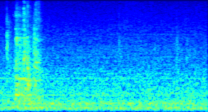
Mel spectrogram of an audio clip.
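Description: A brief cluster of sharp clicks and a rattle just after the start, like small items being handled on a table, over a steady low room hum.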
